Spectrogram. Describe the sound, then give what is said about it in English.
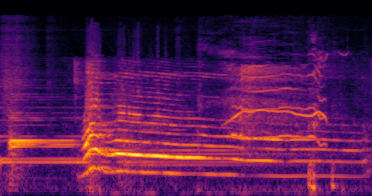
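A dog howls in a long, sustained, tonal wail that lasts a few seconds, loud and alone, with a rougher burst near the end. “That was a dog.”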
